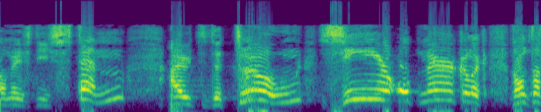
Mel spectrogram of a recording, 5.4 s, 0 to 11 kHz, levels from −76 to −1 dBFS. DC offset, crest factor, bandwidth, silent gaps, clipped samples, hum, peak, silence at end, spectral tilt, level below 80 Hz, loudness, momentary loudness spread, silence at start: under 0.1%; 10 dB; 11 kHz; none; 2%; none; 0 dBFS; 0 s; -3.5 dB/octave; -44 dBFS; -9 LUFS; 10 LU; 0 s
